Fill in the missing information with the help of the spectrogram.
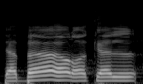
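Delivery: slow, loud recitation with stretched vowels; measured, sustained tajweed delivery; loud Quran recitation. Shown as a demonstration. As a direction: chant it out word by word for a class to repeat. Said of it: "Recite it loudly".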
